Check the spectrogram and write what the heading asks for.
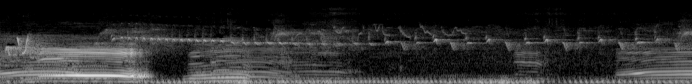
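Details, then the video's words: Big cattle herd being driven through an expansive green pasture: one loud, sustained moo at the start, followed by softer overlapping lowing from other cows and a steady background of chirping birds. "Menggiring Sapi Lembu Berkeliaran menyusuri Padang Rumput yang luas dan diiringi suara sapi"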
